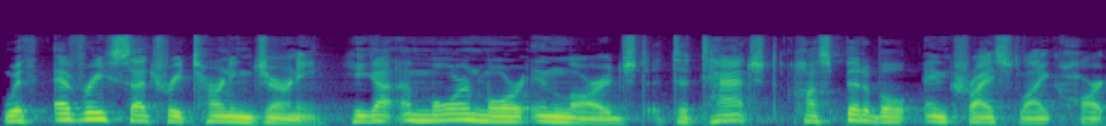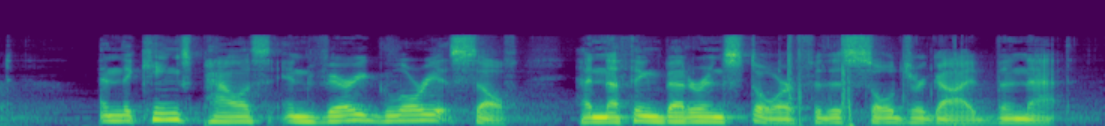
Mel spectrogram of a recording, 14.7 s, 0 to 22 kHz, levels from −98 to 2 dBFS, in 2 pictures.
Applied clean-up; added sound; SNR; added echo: none; Telephone; 19 dB; none.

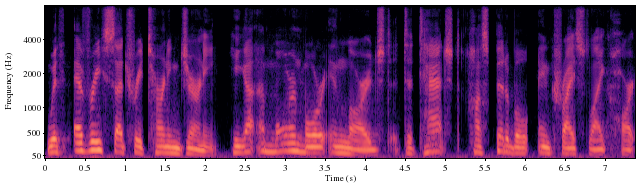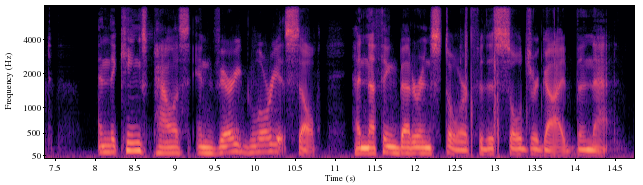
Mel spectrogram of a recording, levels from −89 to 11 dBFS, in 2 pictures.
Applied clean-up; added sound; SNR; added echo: neural diffusion model UNIVERSE++.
